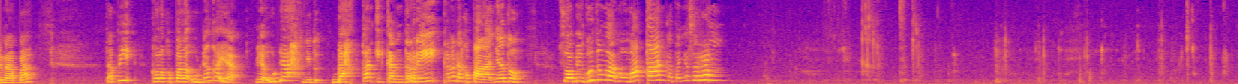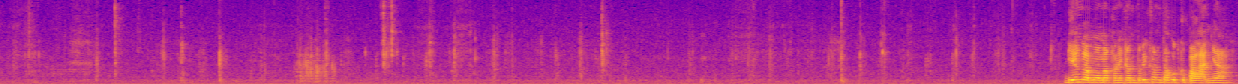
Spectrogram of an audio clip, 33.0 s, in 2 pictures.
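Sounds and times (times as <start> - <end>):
person chewing shrimp: 10.6 - 30.7.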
